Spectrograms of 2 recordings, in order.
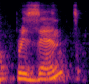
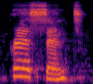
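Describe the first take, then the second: First: "present" with a stressed ending, pre-SENT; stress on second syllable. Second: "present" as in gift, PRES-ent; stress on first syllable. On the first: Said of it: "is stressed on the second syllable". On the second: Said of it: "is stressed on the first syllable". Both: Shown as a demonstration.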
